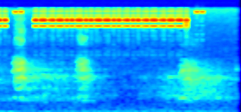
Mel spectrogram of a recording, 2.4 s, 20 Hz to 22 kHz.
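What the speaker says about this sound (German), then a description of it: "Die Hunde bellen die auch an." Dogs barking in the horror game Project13 Nightwatch: a few separate, moderately loud yips spaced about a second apart, over a steady high electronic whine and low background hum.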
